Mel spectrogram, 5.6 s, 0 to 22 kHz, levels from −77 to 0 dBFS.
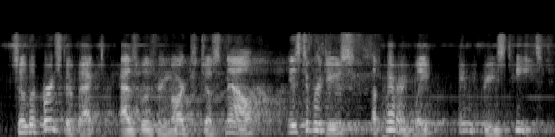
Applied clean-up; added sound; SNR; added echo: neural separator model SepFormer DNS4.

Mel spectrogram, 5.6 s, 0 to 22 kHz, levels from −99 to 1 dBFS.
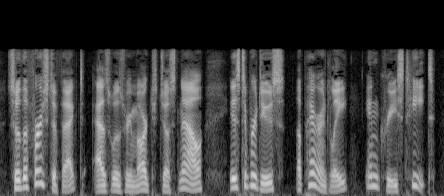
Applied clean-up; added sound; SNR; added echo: none; none; none; none.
